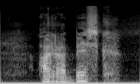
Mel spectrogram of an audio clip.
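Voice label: "arabesk", Dutch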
